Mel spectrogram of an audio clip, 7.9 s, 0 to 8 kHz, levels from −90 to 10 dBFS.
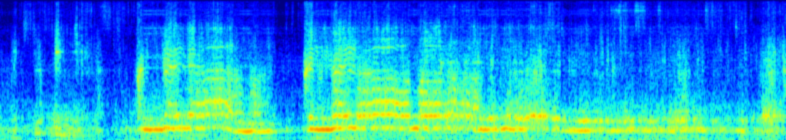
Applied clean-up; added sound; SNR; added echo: neural separator model SepFormer DNS4.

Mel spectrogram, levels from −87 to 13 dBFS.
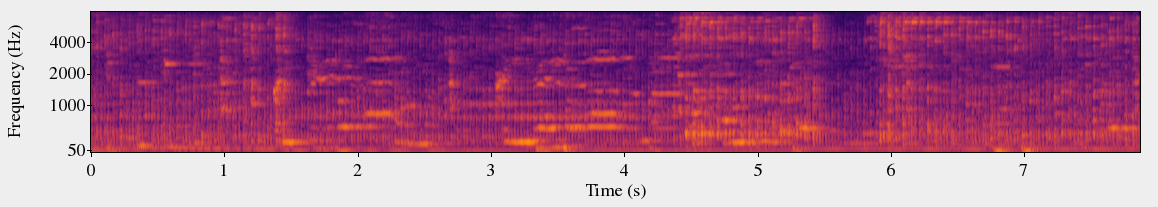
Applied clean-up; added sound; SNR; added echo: classical method log-MMSE.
